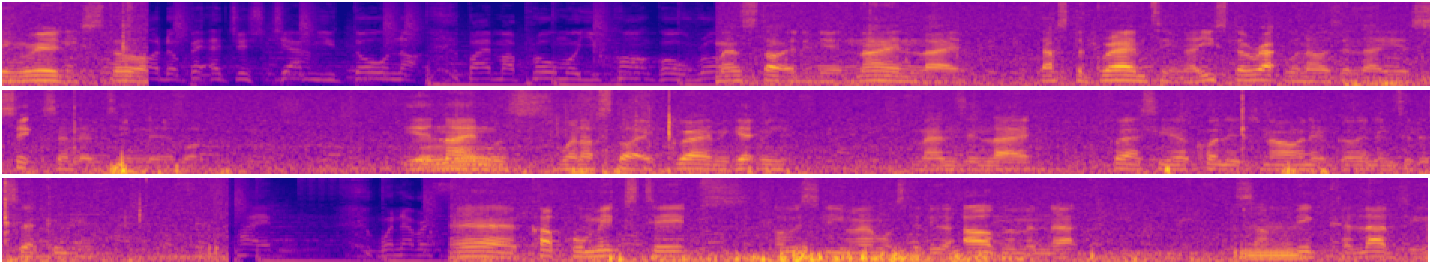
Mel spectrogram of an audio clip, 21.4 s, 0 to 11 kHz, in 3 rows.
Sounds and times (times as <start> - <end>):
Speech: 0.0 - 0.8, 3.6 - 15.5, 16.5 - 21.4
Music: 0.0 - 21.4.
